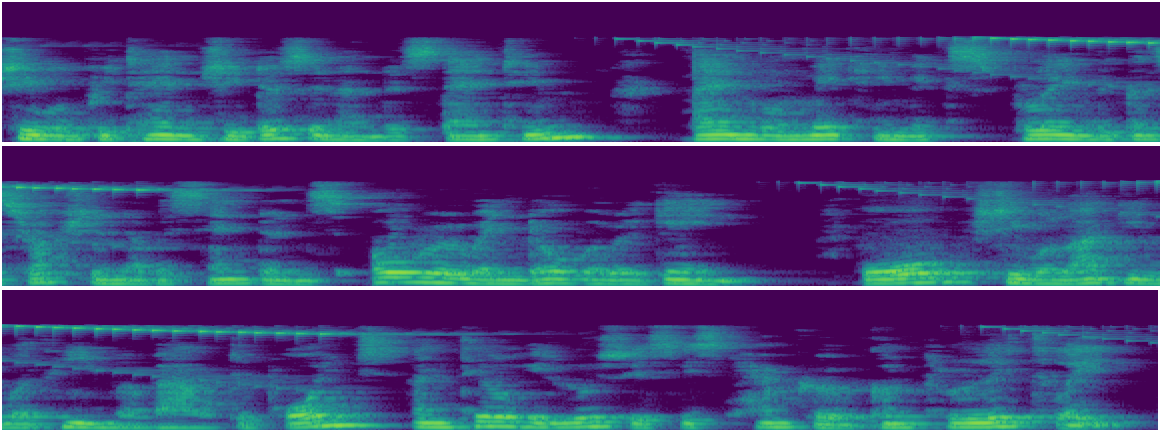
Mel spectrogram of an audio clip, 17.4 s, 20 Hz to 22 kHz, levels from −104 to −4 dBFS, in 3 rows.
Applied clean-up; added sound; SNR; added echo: classical method WPE with log-MMSE.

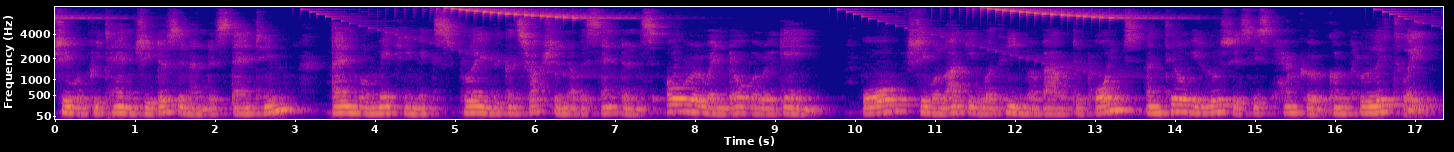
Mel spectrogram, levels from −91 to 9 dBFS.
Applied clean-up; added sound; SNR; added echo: none; Chime; 10 dB; reverberation time 0.6 s.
